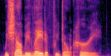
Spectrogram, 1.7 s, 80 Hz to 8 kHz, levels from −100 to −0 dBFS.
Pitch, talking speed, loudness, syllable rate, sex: 205 Hz, 285 wpm, -17 LUFS, 6.3 syllables/s, female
